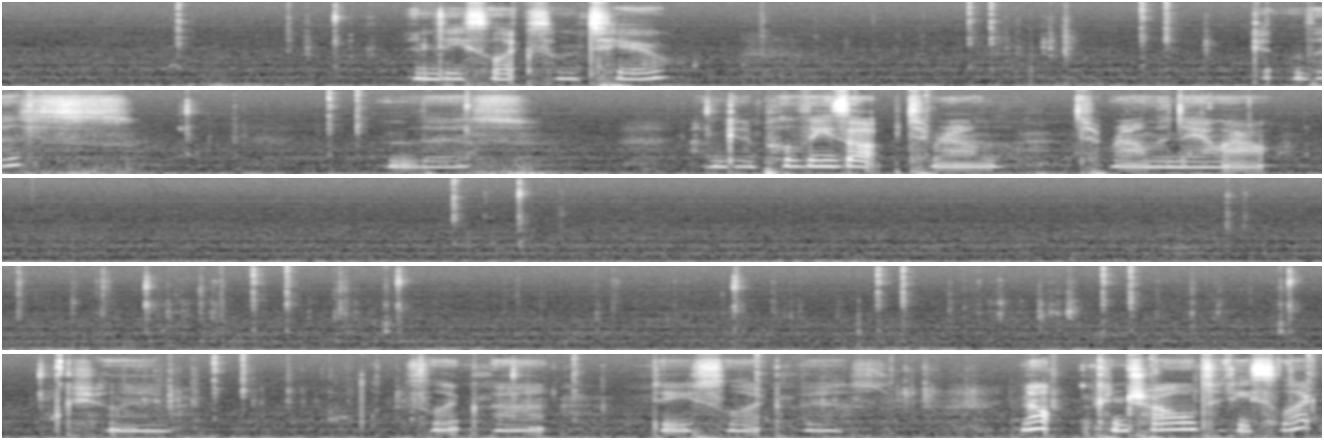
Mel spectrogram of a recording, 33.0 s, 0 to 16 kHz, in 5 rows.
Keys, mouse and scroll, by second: 1.7 middle click, 3.2-3.8 scroll up 4, 4.9 click, 5.7 shift+right click, 6.7 scroll up 1, 6.8 middle click, 8.3 shift+right click, 8.9 middle click, 11.3 click, 15.7 scroll down 1, 15.8 middle click, 21.1 alt+shift+right click, 21.8 middle click, 24.2 shift+right click, 25.3 alt+shift+right click, 26.3 middle click, 27.5 alt+shift+right click, 28.1 scroll down 4, 28.5 middle click, 30.5 shift+click, 31.5 ctrl+z, 32.2 ctrl+click.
